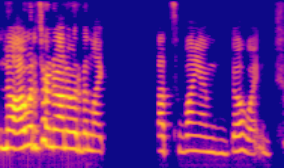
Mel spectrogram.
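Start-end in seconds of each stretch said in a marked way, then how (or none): 2.1-3.6 mock gritted-teeth delivery, much slower. Imagining what they would have said back to a boss, through gritted teeth. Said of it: "with, like, gritted teeth".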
